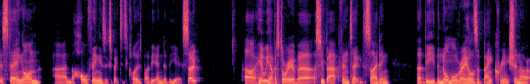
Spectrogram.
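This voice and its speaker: A man talks through a podcast segment, with a rambling, self-deprecating delivery full of fillers. His voice carries a gravelly fry and sounds dry and close, with no room around it. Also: medium pitch, no echo. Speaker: podcast host. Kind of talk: casual podcast discussion.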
